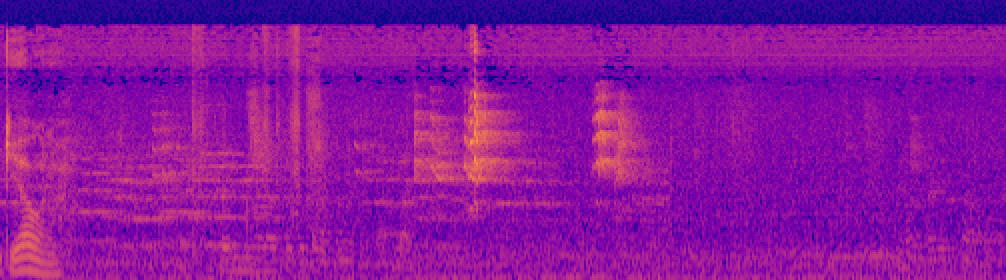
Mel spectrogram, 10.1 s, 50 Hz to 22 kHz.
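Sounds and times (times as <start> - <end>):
bird chirping: 3.4 - 6.7.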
